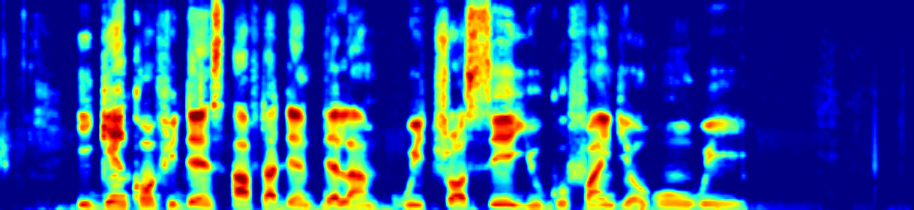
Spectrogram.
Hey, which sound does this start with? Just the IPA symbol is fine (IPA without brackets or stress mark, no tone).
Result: i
